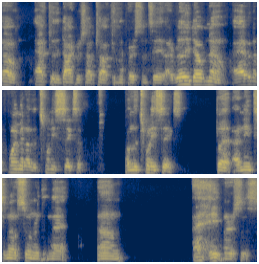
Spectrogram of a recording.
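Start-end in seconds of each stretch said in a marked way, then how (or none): none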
